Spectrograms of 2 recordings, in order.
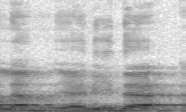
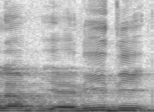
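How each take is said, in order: First: An 'a' vowel is added after the final d. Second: An 'i' vowel is added after the final d. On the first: "Ini jadi fathah" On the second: "Kita turunkan rahang kita. Ini salah"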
